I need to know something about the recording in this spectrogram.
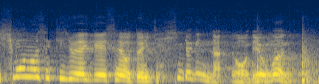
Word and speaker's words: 시모노세키: 발음에 유의하세요. 뭐냐면은, 자, 시모노세키 조약.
